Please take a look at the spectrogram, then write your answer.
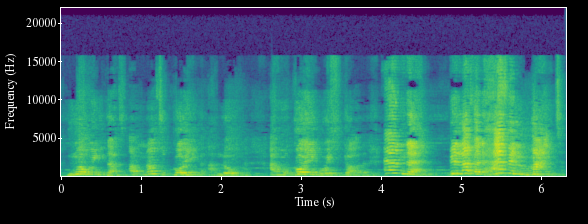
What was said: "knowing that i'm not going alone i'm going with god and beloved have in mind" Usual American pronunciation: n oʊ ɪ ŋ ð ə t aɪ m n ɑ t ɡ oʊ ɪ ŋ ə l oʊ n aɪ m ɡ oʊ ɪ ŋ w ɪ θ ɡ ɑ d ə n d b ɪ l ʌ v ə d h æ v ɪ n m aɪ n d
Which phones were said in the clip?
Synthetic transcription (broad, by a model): n oʊ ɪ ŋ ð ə t aɪ m n ɑ t ɡ oʊ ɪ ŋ ə l oʊ n aɪ m ɡ oʊ ɪ ŋ w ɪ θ ɡ ɑ d ə n d b ɪ l ʌ v ə d h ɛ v ɪ n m aɪ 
